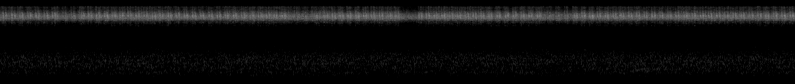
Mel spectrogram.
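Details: Night insects calling in a dense, steady chorus: a continuous high, shimmering trill with fine rapid pulsing, unbroken for the whole stretch apart from a brief dip near the middle, with a faint softer hiss lower down.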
